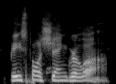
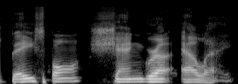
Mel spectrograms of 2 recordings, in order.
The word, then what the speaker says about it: Baseball ShangriLA: people may look at our show and go basball shangra law no it is not baseball shangra law the name of our show is baseball shangra La that is how it's pronounced baseball shangra La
